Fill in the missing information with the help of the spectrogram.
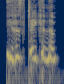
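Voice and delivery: high wailing grief. Acted. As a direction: wail it in despair. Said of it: "recognizing that she was wailing".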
